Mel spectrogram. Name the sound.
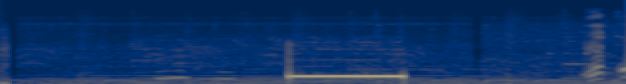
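phone busy signal on a call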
